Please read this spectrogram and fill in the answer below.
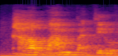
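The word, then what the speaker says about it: Gavampati: 요 가완 이런 게 부위에 대한 그 발음의 차이예요. 가완파티거든. 가완파티로 하는 게 맞아요. 이게 이제 이 부위를 비읍으로 읽는 사람도 있고 이음으로 읽는 사람도 있고 그런데 우리 테라와다 쪽에서는 이걸 주로 이음으로 읽어요. 그래서 가완파티로 우리는 읽어요.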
